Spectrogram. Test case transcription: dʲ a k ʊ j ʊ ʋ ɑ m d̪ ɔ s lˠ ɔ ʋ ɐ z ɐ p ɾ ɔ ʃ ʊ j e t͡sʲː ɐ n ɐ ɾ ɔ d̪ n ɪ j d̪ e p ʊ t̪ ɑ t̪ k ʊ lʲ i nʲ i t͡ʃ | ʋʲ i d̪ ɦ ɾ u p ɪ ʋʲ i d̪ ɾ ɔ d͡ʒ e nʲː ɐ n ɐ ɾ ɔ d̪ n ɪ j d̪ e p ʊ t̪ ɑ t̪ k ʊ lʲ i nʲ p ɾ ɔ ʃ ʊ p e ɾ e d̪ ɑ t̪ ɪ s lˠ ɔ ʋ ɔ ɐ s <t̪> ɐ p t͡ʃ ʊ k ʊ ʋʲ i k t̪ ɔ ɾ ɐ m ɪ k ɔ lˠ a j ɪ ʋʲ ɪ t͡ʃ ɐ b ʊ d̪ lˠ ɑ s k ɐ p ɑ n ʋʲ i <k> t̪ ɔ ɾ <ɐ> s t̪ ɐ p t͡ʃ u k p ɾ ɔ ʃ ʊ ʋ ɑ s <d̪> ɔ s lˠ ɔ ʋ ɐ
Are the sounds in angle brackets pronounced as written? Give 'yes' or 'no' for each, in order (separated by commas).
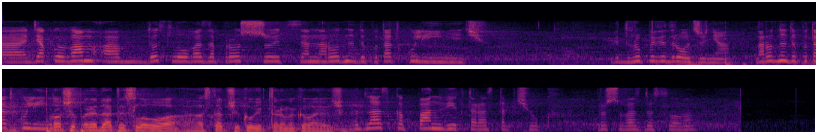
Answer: yes, yes, yes, yes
